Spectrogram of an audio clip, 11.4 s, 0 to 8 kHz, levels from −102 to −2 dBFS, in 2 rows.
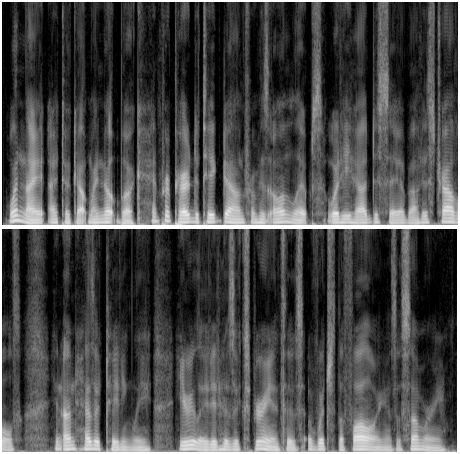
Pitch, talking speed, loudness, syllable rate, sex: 110 Hz, 200 wpm, -20 LUFS, 5.7 syllables/s, male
